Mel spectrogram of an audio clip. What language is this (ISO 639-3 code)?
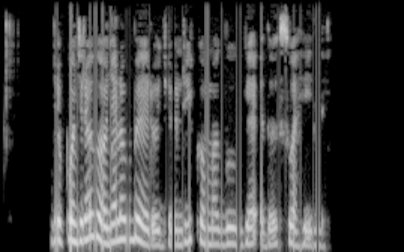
luo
